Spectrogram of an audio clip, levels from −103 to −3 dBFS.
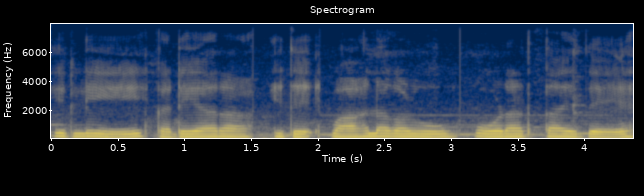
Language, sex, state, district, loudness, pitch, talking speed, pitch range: Kannada, female, Karnataka, Bellary, -22 LUFS, 190 Hz, 80 wpm, 180-195 Hz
